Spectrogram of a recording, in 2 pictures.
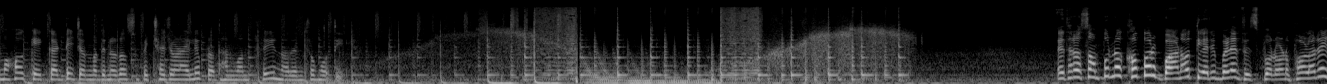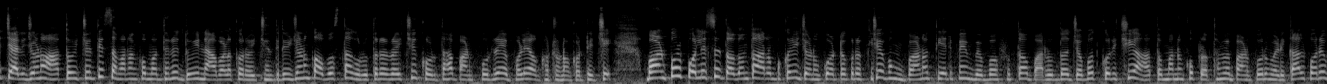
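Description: At 4.15, 10.10, 16.05 and 22.00 s the sound jumps forward, with roughly 50 ms gone each time. The regular spacing likely points to audio missing between chunks of about 6 s. The waveform shows abrupt seams with no silence, and the spectrogram shows sharp vertical discontinuities.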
